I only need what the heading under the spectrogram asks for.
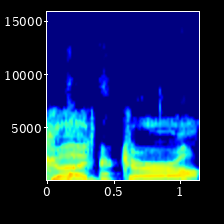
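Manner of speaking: condescending, patronizing tone. Praising another character at the table: condescending tone. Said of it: "That's a little condescending".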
